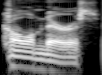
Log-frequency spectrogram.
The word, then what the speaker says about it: columnaria: I can send you that word. Make sure I'm not butchering it. – Columnaria. – Thank you.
